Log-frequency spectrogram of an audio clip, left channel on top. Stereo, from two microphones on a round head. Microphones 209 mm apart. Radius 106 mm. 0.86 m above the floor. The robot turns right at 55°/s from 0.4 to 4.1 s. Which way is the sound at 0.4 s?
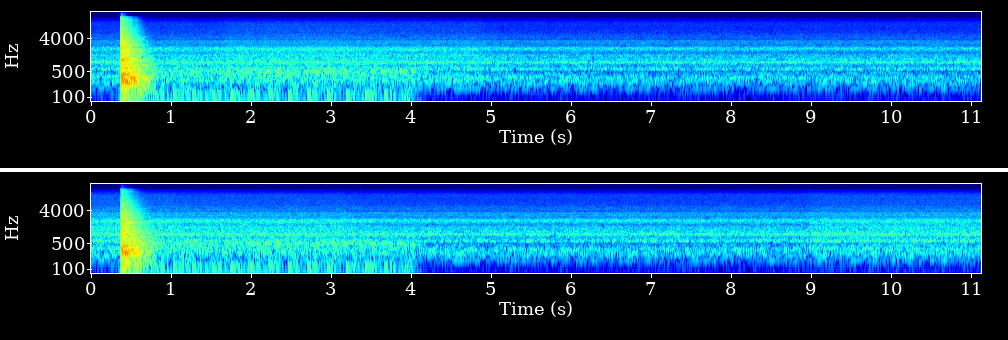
40° left (ahead or behind).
